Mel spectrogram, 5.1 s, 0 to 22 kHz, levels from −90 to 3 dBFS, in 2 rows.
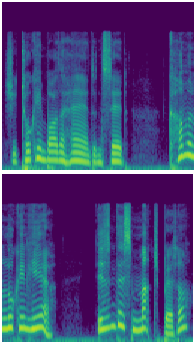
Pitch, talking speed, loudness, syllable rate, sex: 190 Hz, 190 wpm, -16 LUFS, 4.9 syllables/s, male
